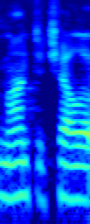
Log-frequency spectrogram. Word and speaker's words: Monticello: spoke Italian and monello means little Hill or hilock in Italian so we're pretty certain that that he did pronounce it monello now you I thought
